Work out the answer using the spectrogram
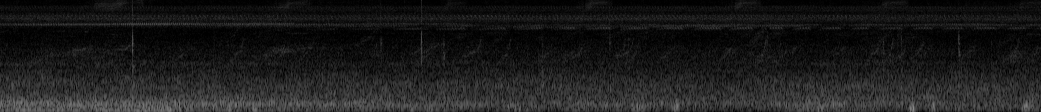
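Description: Low rumble of a Shinkansen train running on the line, fading over the first few seconds. Insects trill steadily throughout, with a short higher chirp repeating about every second and a half.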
